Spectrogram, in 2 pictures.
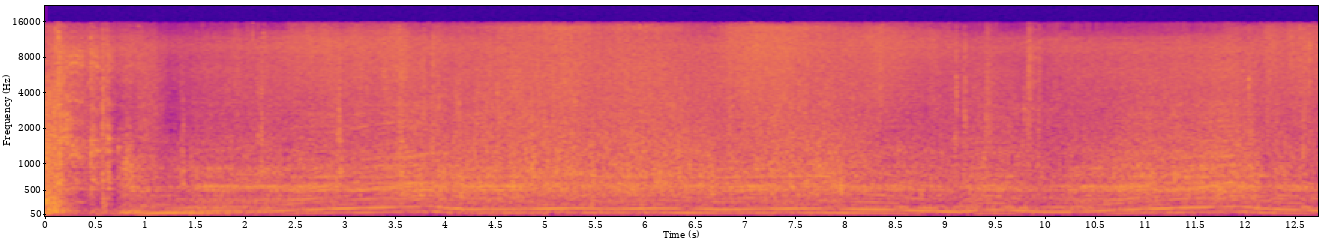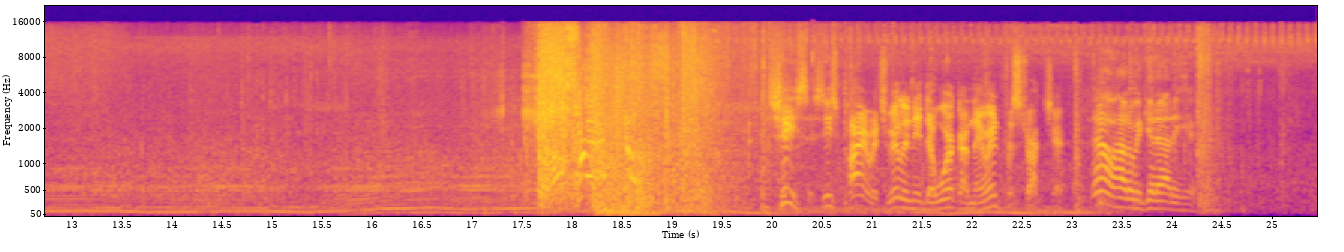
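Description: An engine hums and revs as a vehicle drives.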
